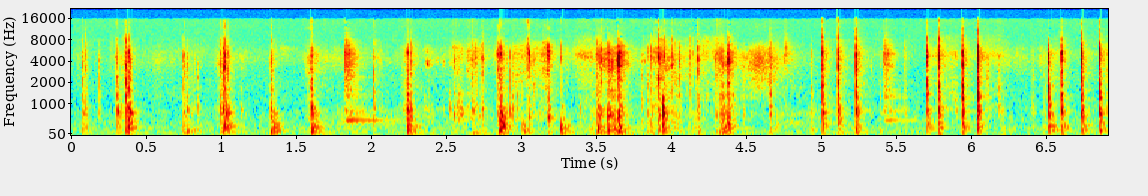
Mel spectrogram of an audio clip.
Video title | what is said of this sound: ASMR BINAURAL 3D CHRISTMAS DECORATION TAPPING / RELAXING TRIGGER SOUNDS (SOFT SPEAKING) | I like the way that it sounds when you tap it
